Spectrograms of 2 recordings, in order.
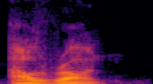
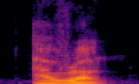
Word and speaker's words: Alraune: This is a German word, A-L-R-A-U-N-E, Alron. Alron. There's like a H in there somewhere. I don't know how to actually say it, but it is called Alron.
